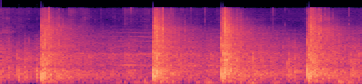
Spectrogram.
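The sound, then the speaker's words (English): Four loud fireworks go off in a garden around midnight on New Year's Eve. The sharp booms come at uneven intervals, and each one trails off into a crackling, rumbling decay. “there are fireworks going off. My God. I'm in my garden. There's some really noisy ones.”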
